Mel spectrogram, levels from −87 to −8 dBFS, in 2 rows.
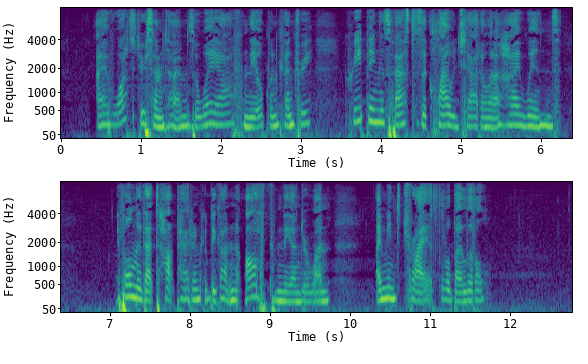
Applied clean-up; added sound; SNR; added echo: neural mask model Resemble Enhance denoiser.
